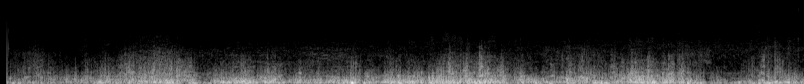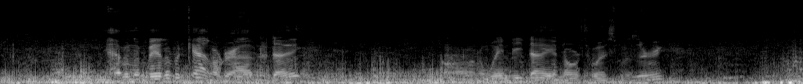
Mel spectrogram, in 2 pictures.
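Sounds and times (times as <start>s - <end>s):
wind gusting across microphone: 0.1s - 16.0s.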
